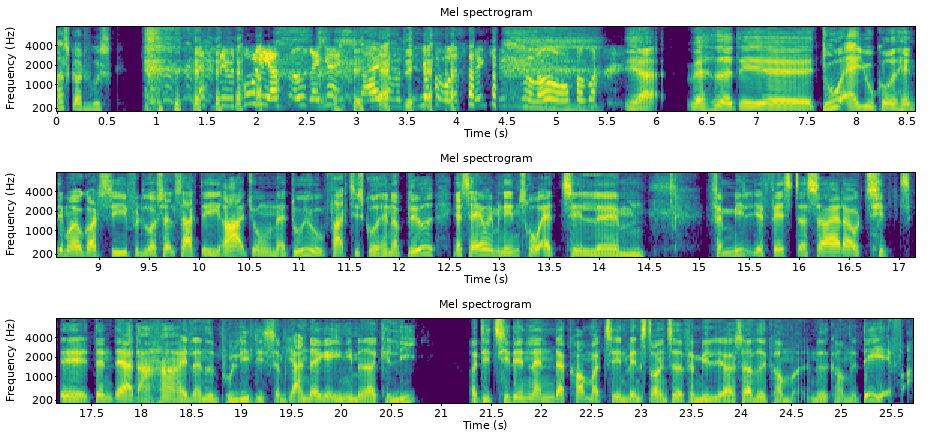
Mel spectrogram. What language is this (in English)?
Danish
